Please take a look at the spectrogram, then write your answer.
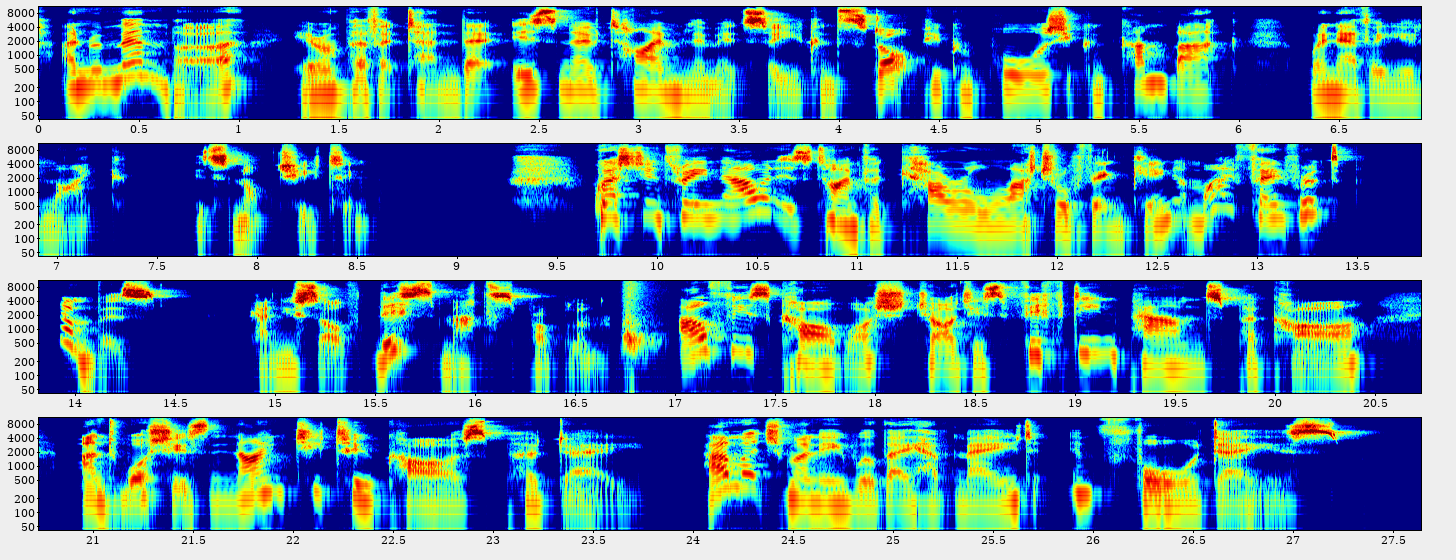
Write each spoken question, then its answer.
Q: How much money will they have made in 4 days?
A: £5,520.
